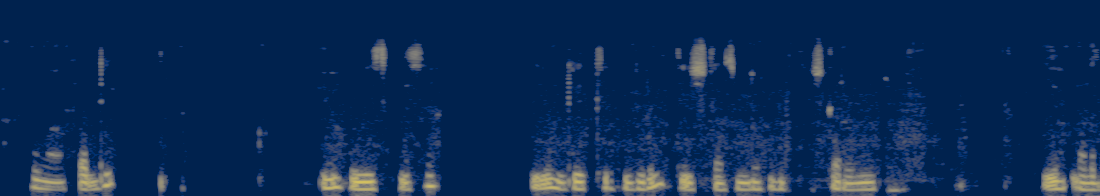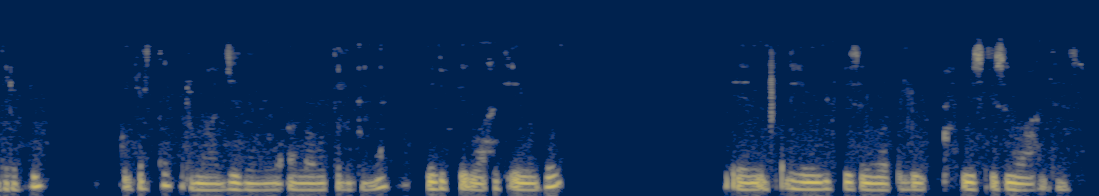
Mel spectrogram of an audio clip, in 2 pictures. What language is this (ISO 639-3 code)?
som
